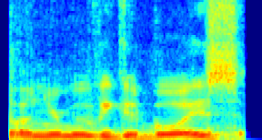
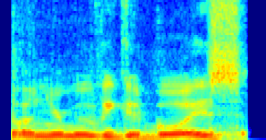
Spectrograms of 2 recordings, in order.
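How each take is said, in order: Both takes have the same delivery.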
